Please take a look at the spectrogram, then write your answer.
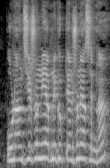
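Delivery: usual speaking voice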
